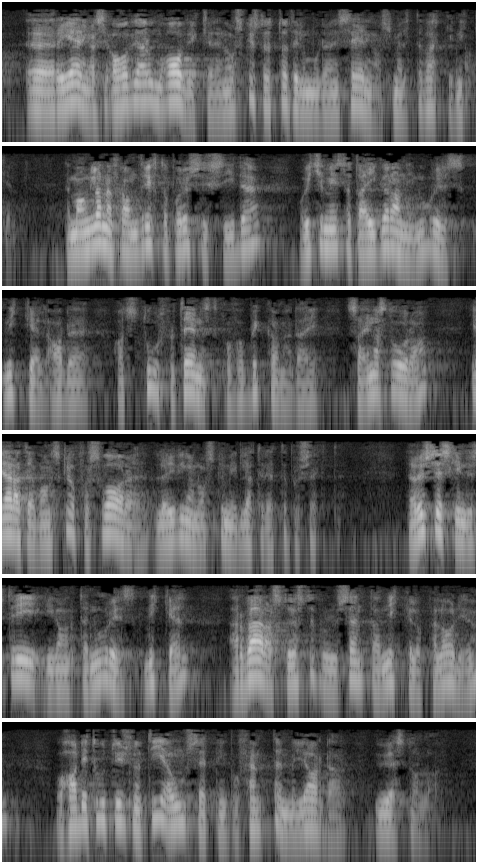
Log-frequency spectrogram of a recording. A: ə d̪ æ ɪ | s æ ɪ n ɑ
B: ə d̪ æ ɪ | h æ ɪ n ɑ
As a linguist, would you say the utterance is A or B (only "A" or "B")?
A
